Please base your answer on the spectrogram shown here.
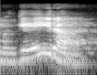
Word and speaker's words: mangueira: e mangueira não criança quando nós falamos água nós pronunciamos a letra U água nós ouvimos a o som da letra U mas quando nós pronunciamos mangueira não ouvimos o som do região só Mangueira nós não escutamos o solo porque o correto é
